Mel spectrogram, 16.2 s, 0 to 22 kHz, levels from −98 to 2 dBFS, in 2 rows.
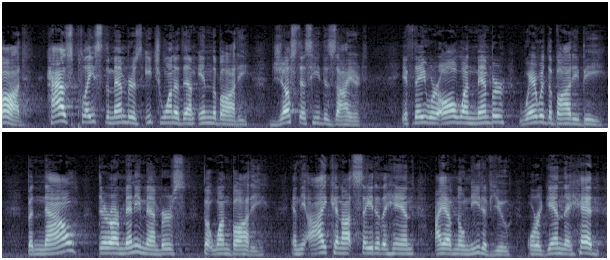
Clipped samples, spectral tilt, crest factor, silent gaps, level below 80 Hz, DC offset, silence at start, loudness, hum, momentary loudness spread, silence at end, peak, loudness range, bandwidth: under 0.1%; -4.5 dB/octave; 22 dB; none; -62 dBFS; under 0.1%; 0 s; -26 LUFS; none; 14 LU; 0.1 s; -4 dBFS; 2 LU; 10.5 kHz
